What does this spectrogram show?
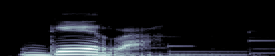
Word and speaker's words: guerra: e iu y latina cuando esto ocurre el sonido será de la letra o no se pronuncia por ejemplo guerra guisantes h la h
